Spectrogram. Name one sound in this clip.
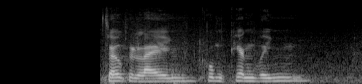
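An elderly man speaks slowly into a microphone.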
